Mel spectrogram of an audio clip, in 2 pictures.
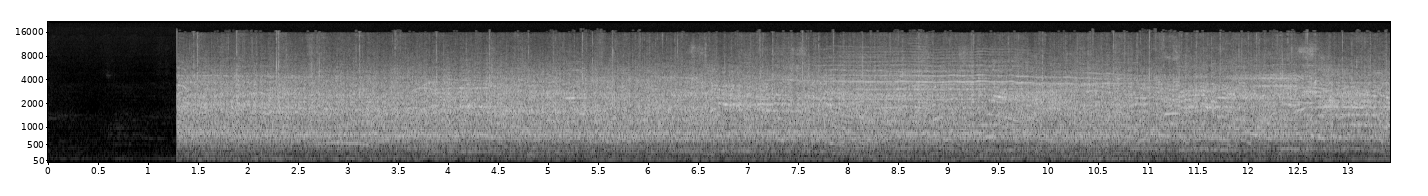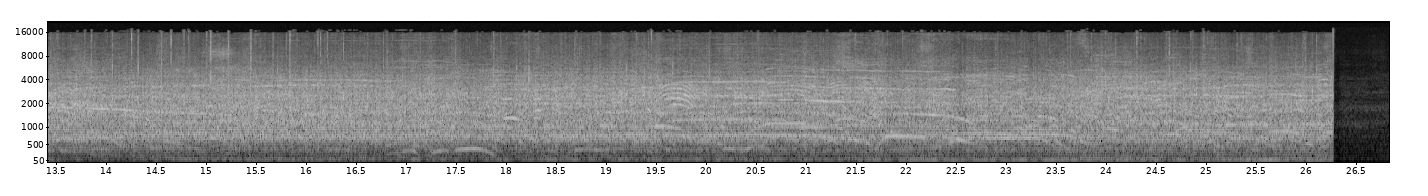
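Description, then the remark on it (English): A huge stadium crowd of Colorado Buffs fans in Boulder roars, cheers and applauds an entrance continuously for about 25 seconds, a dense, loud wall of sound with shouts and whistles rising above the steady clapping. “Let's play the entrance, which is just incredible.”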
